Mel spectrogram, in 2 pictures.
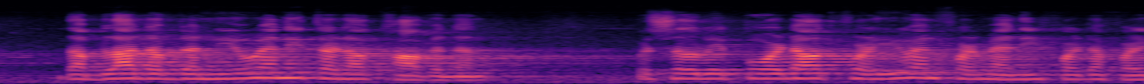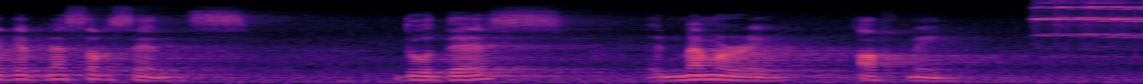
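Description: A middle-aged man chants slowly into a microphone in a large echoing hall.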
